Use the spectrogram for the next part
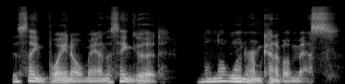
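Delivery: usual speaking voice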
